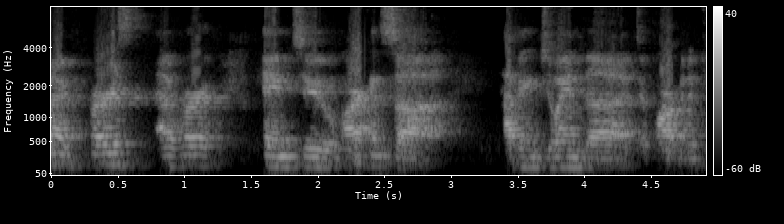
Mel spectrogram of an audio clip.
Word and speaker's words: Arkansas: down in the Arkansas Arkansas has an S at the end but it's not pronounced for some reason you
